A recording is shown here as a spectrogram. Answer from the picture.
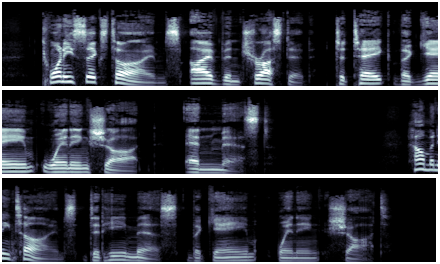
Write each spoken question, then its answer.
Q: How many times did he miss the game-winning shot?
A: He missed the game-winning shot 26 times.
